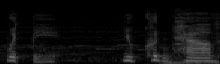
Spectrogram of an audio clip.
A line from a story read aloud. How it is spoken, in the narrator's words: he muttered to himself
